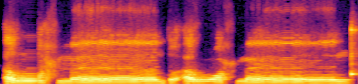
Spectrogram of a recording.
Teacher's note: Yang tafkhim itu dia pangkal lidahnya naik.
